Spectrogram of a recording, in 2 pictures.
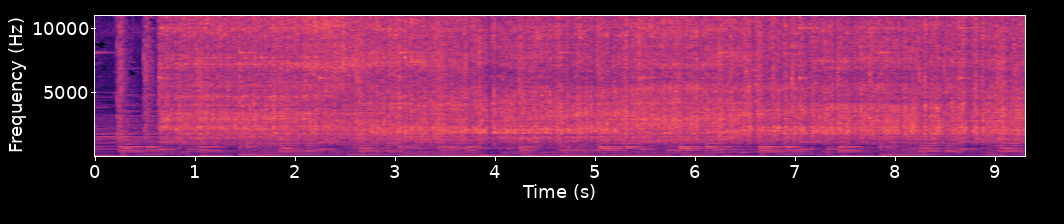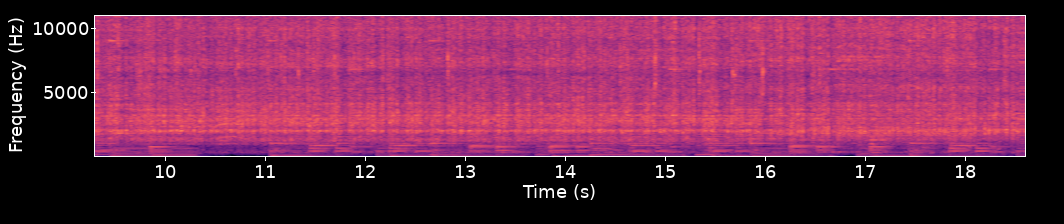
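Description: Electric countertop blender switched on about a second in and running steadily, blending an iced milk drink, under background music with a bass line.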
